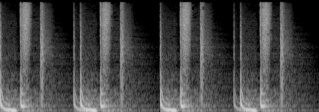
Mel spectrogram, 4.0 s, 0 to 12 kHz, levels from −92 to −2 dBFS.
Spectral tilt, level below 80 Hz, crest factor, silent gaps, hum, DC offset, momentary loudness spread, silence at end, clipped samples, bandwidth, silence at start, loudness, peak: -3.5 dB/octave; -32 dBFS; 22 dB; none; none; under 0.1%; 10 LU; 0.35 s; under 0.1%; 11.5 kHz; 0 s; -26 LUFS; -6 dBFS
